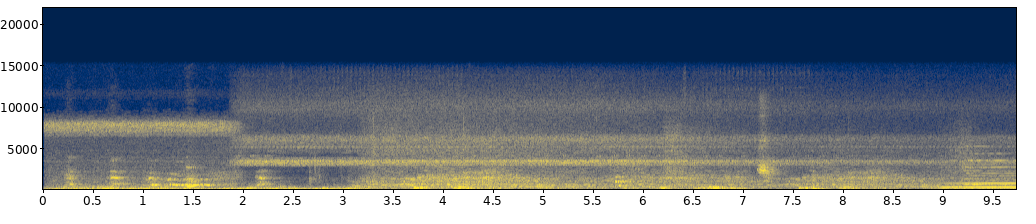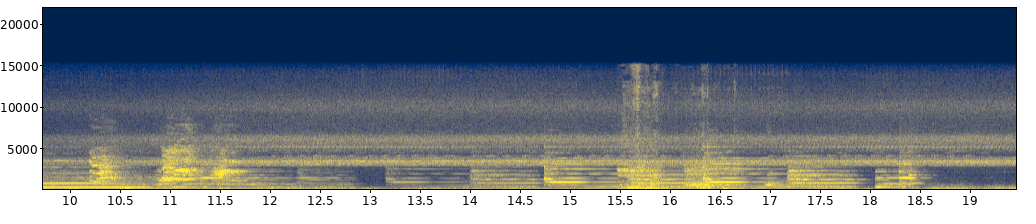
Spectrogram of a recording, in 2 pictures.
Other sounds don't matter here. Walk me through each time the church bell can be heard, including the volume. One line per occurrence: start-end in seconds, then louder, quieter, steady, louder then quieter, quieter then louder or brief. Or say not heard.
8.9-18.4 quieter then louder.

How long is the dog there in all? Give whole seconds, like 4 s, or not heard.
8 s.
